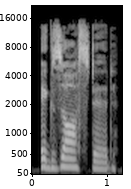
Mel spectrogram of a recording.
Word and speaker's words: exhausted: Another word we used earlier was exhausted. It has three syllables, too. X house Ted. The stress is in the middle.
